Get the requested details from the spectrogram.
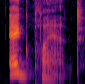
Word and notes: eggplant: égplæ̀nt; エグプラント

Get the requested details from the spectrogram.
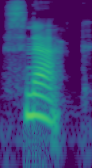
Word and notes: snack: snǽk; スナァック

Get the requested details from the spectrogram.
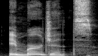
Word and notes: emergence: iməːrdʒəns; イマァジャンス

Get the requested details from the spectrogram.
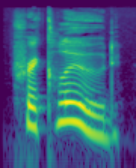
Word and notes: preclude: priklúːd; プリクルード

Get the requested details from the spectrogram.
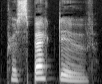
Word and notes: prospective: prəspéktiv; プロスペックティブ

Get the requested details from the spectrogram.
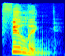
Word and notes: filling: fíliŋ; フィリン

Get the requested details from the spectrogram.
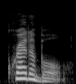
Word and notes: credible: krédəbl; クレデェボゥ

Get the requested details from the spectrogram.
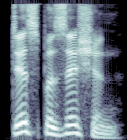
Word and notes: disposition: dìspəzíʃən; ディスポジション

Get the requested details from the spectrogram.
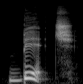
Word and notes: bitch: bítʃ; ビチ

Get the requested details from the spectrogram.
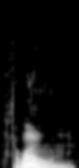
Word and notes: throne: θróun; スローン

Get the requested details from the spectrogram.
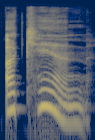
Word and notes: akin: əkín; アキン

